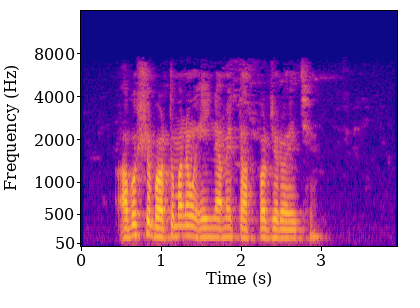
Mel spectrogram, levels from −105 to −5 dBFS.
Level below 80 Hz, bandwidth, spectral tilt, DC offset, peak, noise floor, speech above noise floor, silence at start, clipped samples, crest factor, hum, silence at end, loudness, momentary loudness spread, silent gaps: -60 dBFS; 7.4 kHz; -7.5 dB/octave; under 0.1%; -2 dBFS; -67 dBFS; 48 dB; 0.45 s; under 0.1%; 20 dB; none; 0.95 s; -20 LUFS; 13 LU; none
